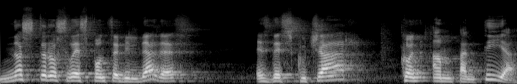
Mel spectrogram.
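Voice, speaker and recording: Very slowly, a man with a French accent speaks with lively intonation. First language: French (speaking Spanish). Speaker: workshop facilitator. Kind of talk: workshop talk. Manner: halting.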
